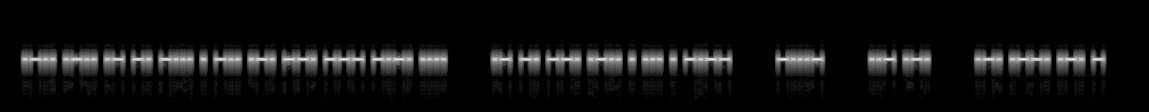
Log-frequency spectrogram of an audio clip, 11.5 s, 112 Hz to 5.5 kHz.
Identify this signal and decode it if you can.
Morse code, heard as a keyed tone, about 34 wpm, 700 Hz. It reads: LLANBEDRGOCH ANGLESEY <BT> UR RPRT
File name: UK MASTER QSOs TRAINING / 35WPM / UK MASTER QSOs 0000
